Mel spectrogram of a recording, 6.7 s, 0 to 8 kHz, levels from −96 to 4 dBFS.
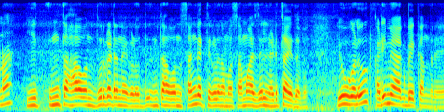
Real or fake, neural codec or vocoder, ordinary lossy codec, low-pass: real; none; none; 7.2 kHz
